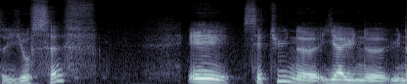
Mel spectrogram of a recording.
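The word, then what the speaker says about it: יוסף: elle va l'appeler joseph joseph dans l'original se prononce yossef et c'est une ya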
